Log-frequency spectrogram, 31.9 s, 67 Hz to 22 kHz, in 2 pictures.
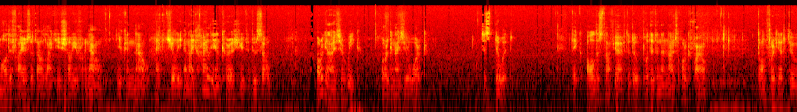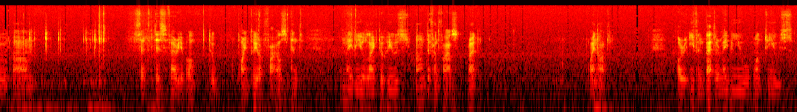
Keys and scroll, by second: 14.6 ctrl+x, 14.6 ctrl+b, 15.5 ctrl+n, 16.4 ctrl+n, 16.6 ctrl+n, 16.9 ctrl+n, 17.2 ctrl+n, 17.7 ctrl+n, 18.0 Return.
